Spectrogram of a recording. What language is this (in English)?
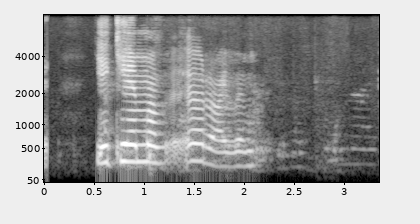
Icelandic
